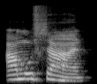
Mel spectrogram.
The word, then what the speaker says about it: Amusan: Amusan, Chief yes.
